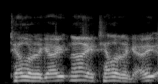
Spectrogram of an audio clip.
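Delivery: loud, high, urgent repeated order; retold shout. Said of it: "is shouting".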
